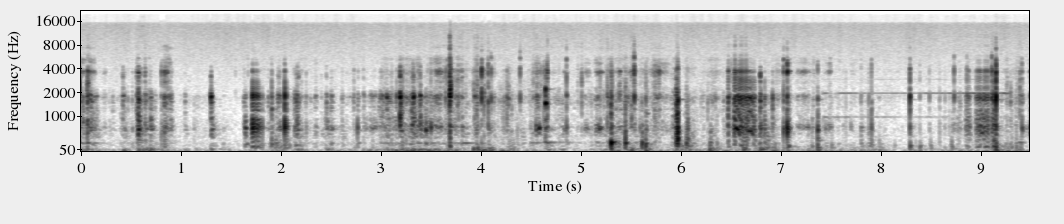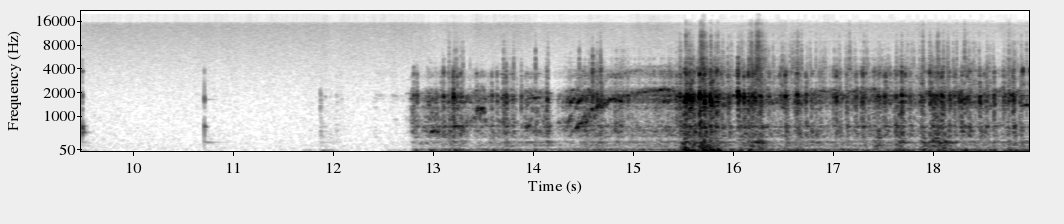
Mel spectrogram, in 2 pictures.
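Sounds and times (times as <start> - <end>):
toy car electric motor whirring: 12.8 - 18.9.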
